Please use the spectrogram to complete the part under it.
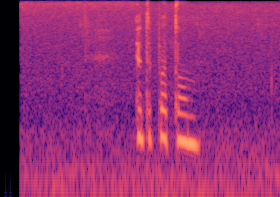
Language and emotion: Russian, neutral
